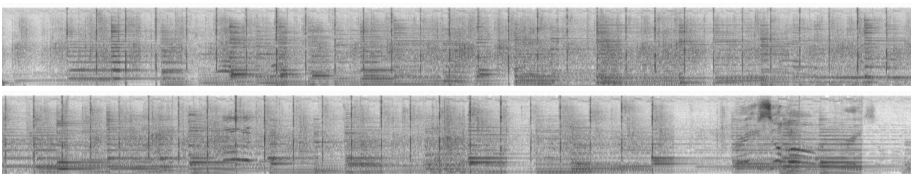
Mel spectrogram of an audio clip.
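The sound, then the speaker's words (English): An audience claps steadily for nearly twenty seconds, a hand clap of praise to God: a dense wash of hand claps mixed with sustained organ or keyboard chords and scattered voices calling out underneath. “Can we give him a hand clap of praise?”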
